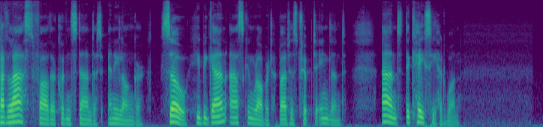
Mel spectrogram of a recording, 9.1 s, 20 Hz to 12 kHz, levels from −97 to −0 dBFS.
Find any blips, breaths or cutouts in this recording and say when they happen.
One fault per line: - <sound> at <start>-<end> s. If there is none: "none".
none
